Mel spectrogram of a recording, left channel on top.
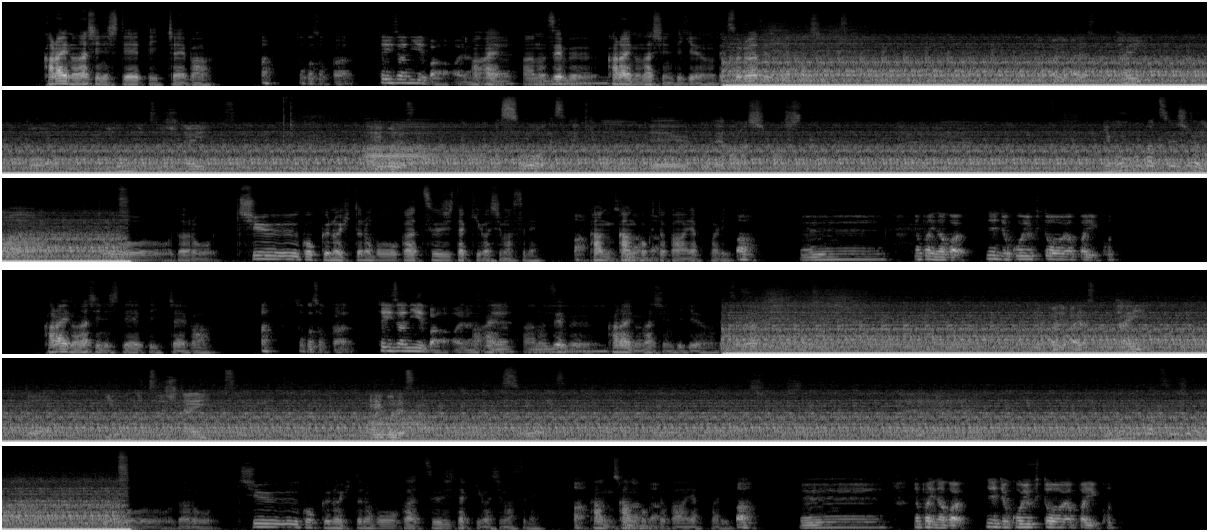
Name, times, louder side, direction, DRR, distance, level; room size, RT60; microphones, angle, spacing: voice 1, 0.4-2.1 4.7-8.4 14.9-22.0 22.6-24.6 24.9-29.5 30.0-31.4, left 5 dB, 70° left, 0.5 m, -36 dB
voice 2, 2.6-3.5 3.8-6.0 9.2-9.7 10.3-11.5 12.1-12.7 13.1-14.8 15.7-16.4 21.0-21.9 29.8-30.0 30.3-30.7 31.4-31.6 32.1-35.2, right 1 dB, 65° right, 1.0 m, -36 dB
Bus, 7.2-25.4, equal, 30° right, 0.8 m, -17 dB
2.3 x 2.1 x 3.2 m
head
